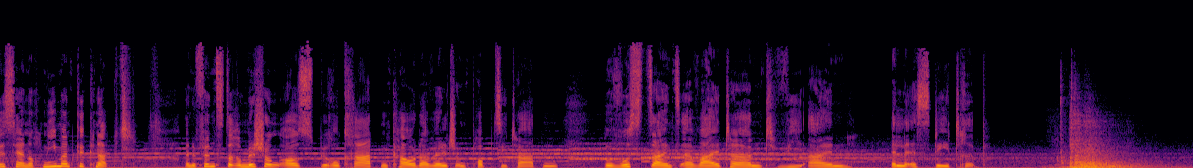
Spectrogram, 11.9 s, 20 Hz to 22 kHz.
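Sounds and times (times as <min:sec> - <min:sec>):
speech: 0:00.0 - 0:09.9
door swinging shut with a heavy resonant thud: 0:10.4 - 0:11.8.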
